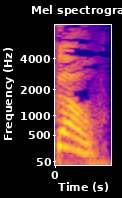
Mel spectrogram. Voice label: emphatic go, survivor voice; source engine; left 4 dead 2; producer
